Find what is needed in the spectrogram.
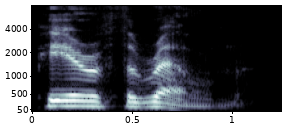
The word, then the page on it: peer of the realm: British English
